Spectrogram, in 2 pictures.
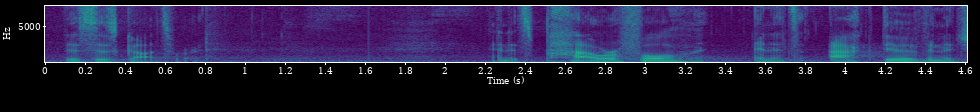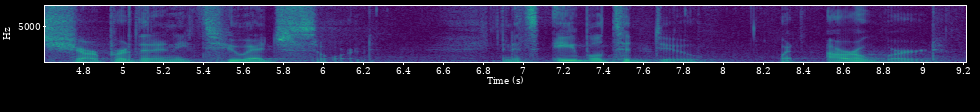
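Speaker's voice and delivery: low, soft, earnest sermon voice; hushed preaching. Real, not acted. Preacher telling the congregation to fight fear with God's word, hushed and earnest.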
